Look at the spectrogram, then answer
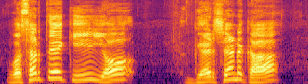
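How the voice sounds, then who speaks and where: A man speaks with ordinary pitch variation. The sound is dry and close with no echo, on a very clean recording with a silent background. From Uttarakhand, Gairsain area. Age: 70s. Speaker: local activist video blogger. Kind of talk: on-location vlog commentary. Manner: hesitant, many filler sounds.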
